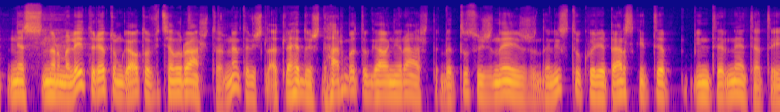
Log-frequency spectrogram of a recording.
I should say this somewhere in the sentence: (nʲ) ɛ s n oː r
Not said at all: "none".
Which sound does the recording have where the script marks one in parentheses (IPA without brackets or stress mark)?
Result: nʲ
